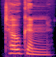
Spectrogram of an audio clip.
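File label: "token", English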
